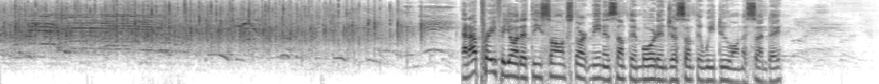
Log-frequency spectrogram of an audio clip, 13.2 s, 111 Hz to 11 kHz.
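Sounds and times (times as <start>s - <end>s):
church audience applause during worship: 0.0s - 6.9s
scattered cheers and voices: 0.0s - 7.0s
speech: 6.9s - 11.8s.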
